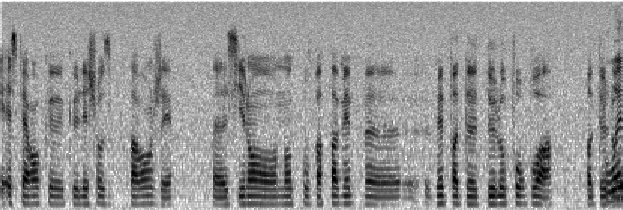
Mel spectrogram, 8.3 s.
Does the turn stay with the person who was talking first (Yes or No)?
No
